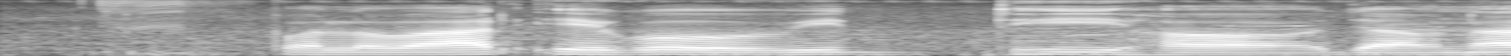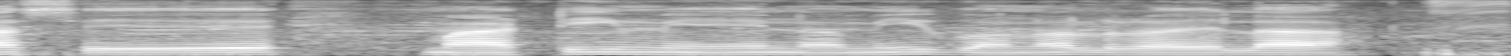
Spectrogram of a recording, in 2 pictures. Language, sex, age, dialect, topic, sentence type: Bhojpuri, male, <18, Southern / Standard, agriculture, statement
